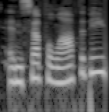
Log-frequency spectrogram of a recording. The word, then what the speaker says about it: encephalopathy: So we've been hearing more and more over the last few years about CTE, chronic traumatic encephalopathy. Did I say that right? – That's right, yeah.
